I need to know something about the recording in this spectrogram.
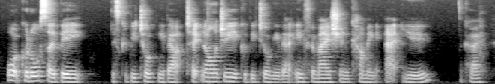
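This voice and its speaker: A woman giving a tarot reading, addressing the listener gently, with frequent fillers and restarts. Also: low-pitched. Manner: hesitant, many fillers and restarts; gentle, speaks directly to the listener. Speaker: tarot reader.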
